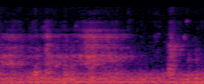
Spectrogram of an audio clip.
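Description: Faint room tone with a steady low hum and soft breathing.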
